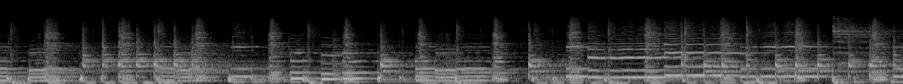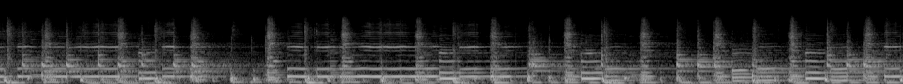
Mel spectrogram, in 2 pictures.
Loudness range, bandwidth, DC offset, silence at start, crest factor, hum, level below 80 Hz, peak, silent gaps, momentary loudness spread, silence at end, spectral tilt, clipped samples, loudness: 2 LU; 10.5 kHz; under 0.1%; 0 s; 14 dB; none; -40 dBFS; -12 dBFS; none; 5 LU; 0 s; -6.5 dB/octave; under 0.1%; -27 LUFS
